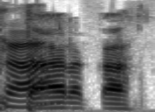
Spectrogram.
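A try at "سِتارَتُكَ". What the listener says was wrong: नहीं हाँ, ता आखिर में है ना, तो ता का अपना हक अदा करना पड़ेगा ना हमको। सितारतुका,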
